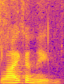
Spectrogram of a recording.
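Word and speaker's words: Ligoniel: But the original name by locals is Laganeil. And it's Laganeil because it's the hollow of the limestone. So, of course, they're pronouncing it as the Irish was, which is so beautiful.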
